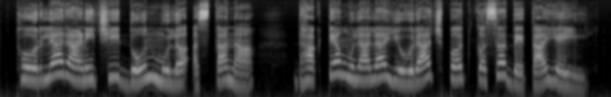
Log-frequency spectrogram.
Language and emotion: Marathi, neutral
